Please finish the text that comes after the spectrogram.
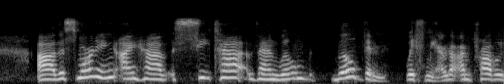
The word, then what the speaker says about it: von Windheim: This morning, I have Sita von Windheim with me.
